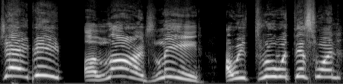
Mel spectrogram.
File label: Narration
